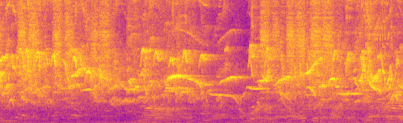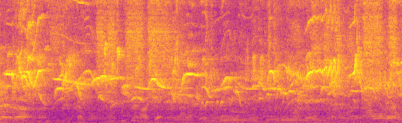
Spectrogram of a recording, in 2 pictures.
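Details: Pair of Sumatran-origin oriental magpie-robins (kacer) kept by a bird-club member in South Cikarang, Indonesia, in a duet; busy overlapping warbles, sharp chirps and rising whistles pour out almost without pause, with a brief lull midway.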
